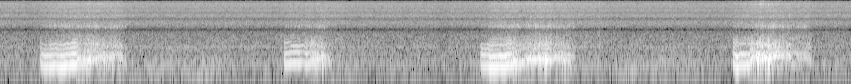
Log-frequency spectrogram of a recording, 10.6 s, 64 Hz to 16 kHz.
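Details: Dog sleeping and snoring, recorded September 2018: rhythmic nasal snores with a harmonic, whistling edge, four bursts about every three seconds, each lasting around a second, with quiet breathing gaps between.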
